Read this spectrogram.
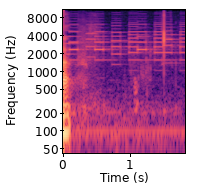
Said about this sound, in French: c'est le téléphone de Monsieur Touvenin qui sonne.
